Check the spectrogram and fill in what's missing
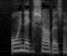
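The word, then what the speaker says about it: Oyneg Shabes: I hope I'm saying that correctly. – Yep. – Can you talk about the significance of the name? – Yeah, it was a code name. Oinig Shabbos in Yiddish means joy of the Sabbath.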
